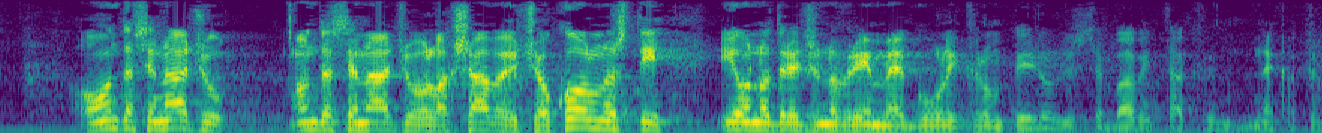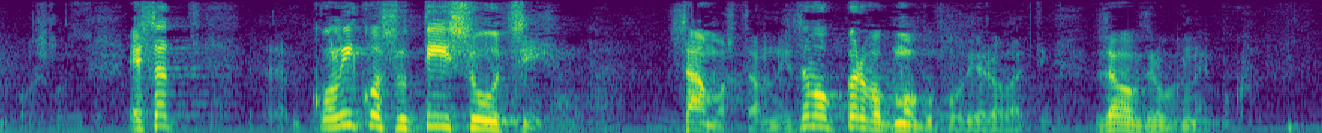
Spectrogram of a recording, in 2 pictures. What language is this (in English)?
Croatian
